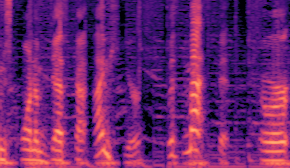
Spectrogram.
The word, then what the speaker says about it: MachtFISCH: Like, the German way would be MachtFISCH with the soft CH, but okay.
